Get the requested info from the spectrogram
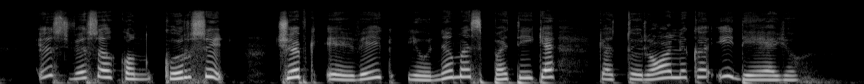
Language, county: Lithuanian, Vilnius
